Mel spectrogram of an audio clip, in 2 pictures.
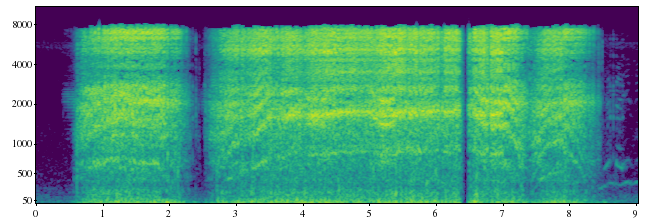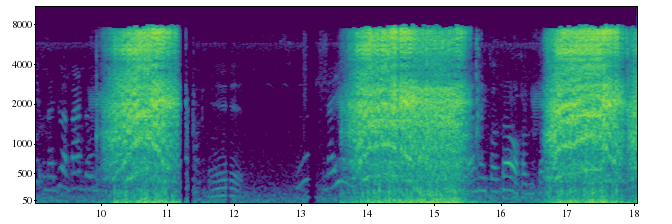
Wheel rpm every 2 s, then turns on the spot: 40, 80, 210, 170, 30, 30, 10, 70, 60.
none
